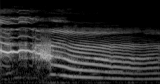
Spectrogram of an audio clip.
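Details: A young child's loud, wailing cry that falls in pitch and fades: an angry tantrum cry.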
